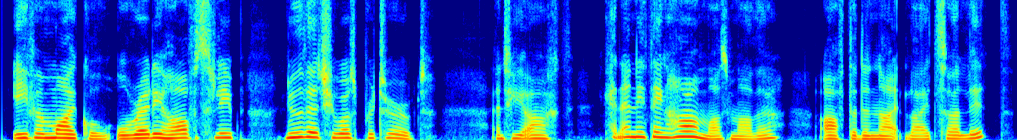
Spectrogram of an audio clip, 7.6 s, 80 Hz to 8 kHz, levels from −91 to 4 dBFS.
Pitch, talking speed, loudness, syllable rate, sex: 210 Hz, 190 wpm, -17 LUFS, 6.2 syllables/s, female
